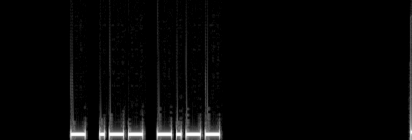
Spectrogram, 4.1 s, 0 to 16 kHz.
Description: Morse code, heard as a keyed tone, about 25 wpm, 700 Hz. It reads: TWY
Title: USA Call Sign Postfixes - 3 Letters 25wpm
